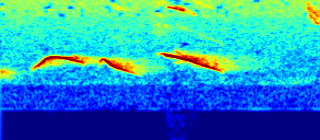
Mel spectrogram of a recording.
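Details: Green-winged saltator in nature at dusk, singing a "virando" style song: three clear whistled notes, the first two arching and slurred together, the third a longer falling whistle, with low sounds filtered away.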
